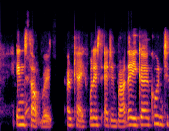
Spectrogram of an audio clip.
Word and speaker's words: Edinburgh: Okay, what is Edinburgh?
